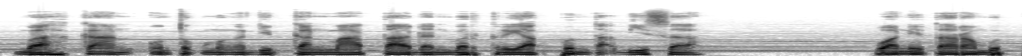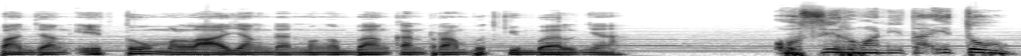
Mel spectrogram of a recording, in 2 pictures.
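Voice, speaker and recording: Male horror narrator, deep, steady read, soft music under. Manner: steady storytelling. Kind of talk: scripted first-person narration.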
